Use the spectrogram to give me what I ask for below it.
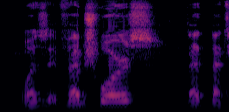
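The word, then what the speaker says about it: Weiß Schwarz: Maybe it's was it Webschwars? That's how it's pronounced.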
